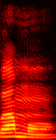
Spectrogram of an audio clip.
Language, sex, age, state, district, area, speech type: Odia, male, 18-30, Odisha, Balasore, rural, read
